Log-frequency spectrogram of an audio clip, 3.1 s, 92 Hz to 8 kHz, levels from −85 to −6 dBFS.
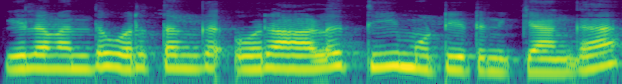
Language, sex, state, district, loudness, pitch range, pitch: Tamil, female, Tamil Nadu, Kanyakumari, -14 LUFS, 205-225 Hz, 215 Hz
